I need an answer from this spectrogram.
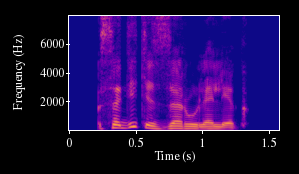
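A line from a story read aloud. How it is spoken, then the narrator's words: Irritated command. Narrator (Russian): раздраженно приказал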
